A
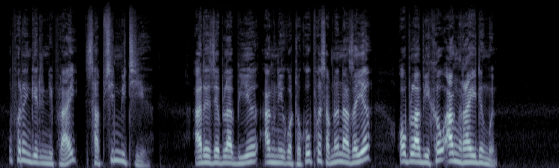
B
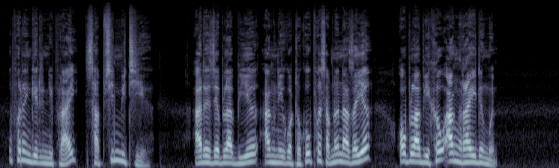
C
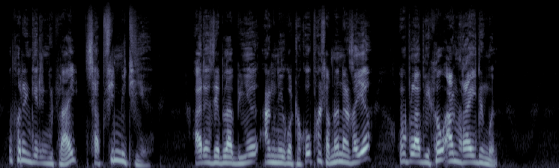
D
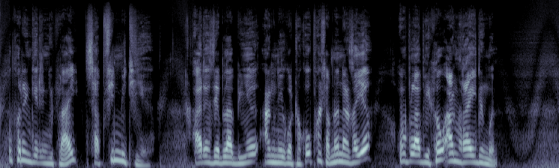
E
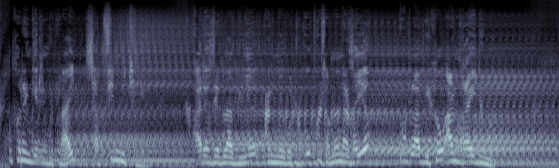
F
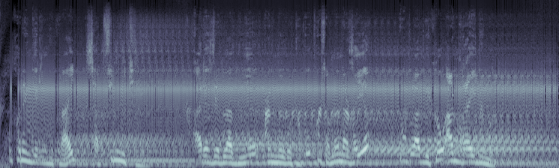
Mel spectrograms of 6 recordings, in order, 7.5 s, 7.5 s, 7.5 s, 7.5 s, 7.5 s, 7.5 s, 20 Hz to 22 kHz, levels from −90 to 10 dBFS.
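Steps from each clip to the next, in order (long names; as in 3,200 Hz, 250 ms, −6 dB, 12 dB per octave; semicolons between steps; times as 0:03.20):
notch filter 2,100 Hz, Q 24; in parallel at −2 dB: downward compressor, threshold −28 dBFS, peak gain reduction 17 dB
dynamic equaliser 3,500 Hz, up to +5 dB, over −38 dBFS, Q 1.3; all-pass phaser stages 4, 1.4 Hz, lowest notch 200–2,500 Hz; level −5 dB
upward compression, threshold −31 dBFS; level +6 dB
echo that builds up and dies away 87 ms, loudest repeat 5, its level −17 dB; transient designer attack −8 dB, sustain 0 dB; level +2.5 dB
loose part that buzzes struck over −36 dBFS, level −16 dBFS; level +4.5 dB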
